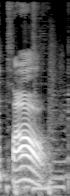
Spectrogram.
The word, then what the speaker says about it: Paarl: E um pouquinho mais para cima, a gente vai chegar no distrito de Pau. Se escreve P-A-A-R-L.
